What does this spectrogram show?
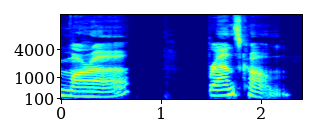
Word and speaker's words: Mara Branscombe: Well, we're here to talk to Mara Branscombe.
